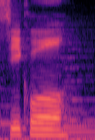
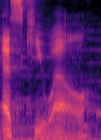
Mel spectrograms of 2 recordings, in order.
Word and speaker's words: SQL: where you say like you could say sql that's three syllables and then you had to say no sql only 13 sir oh there we go pro tip it's you say sequel and then people know oh this person knows what they're talking about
